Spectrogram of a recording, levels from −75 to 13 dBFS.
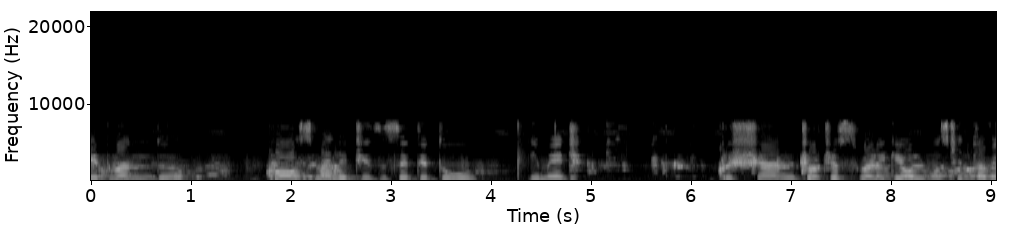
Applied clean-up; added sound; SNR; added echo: none; none; none; none.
